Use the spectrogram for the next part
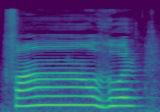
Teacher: اب ہم نے نون کی آواز کو یہاں ناک میں چھپا کر پڑھنا ہے، نون کو ظاہر نہیں ہونے دینا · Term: احفا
